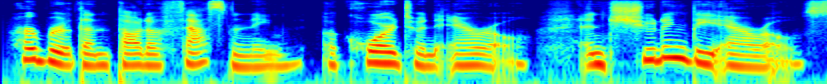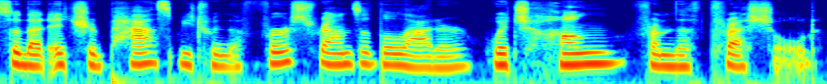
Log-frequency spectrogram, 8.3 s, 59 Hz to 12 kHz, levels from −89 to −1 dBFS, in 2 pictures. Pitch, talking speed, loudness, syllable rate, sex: 205 Hz, 225 wpm, -19 LUFS, 5.2 syllables/s, female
